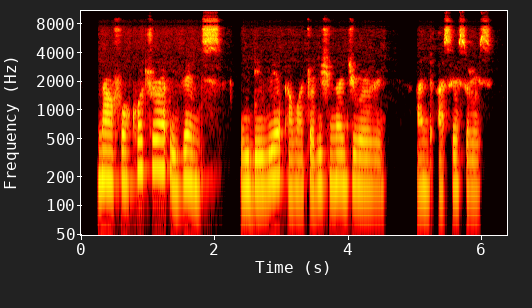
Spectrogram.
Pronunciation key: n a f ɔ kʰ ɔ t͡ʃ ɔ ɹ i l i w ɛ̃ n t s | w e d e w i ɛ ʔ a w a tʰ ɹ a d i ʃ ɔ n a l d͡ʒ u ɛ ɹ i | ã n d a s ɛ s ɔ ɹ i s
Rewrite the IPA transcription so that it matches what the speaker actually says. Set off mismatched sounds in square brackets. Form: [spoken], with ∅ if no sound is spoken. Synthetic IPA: n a f ɔ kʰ ɔ t͡ʃ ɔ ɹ [a] l i [v] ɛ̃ n t s | w [i] d e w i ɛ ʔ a w a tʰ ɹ a d i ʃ ɔ n a l d͡ʒ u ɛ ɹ i | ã n d a s ɛ s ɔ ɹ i s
